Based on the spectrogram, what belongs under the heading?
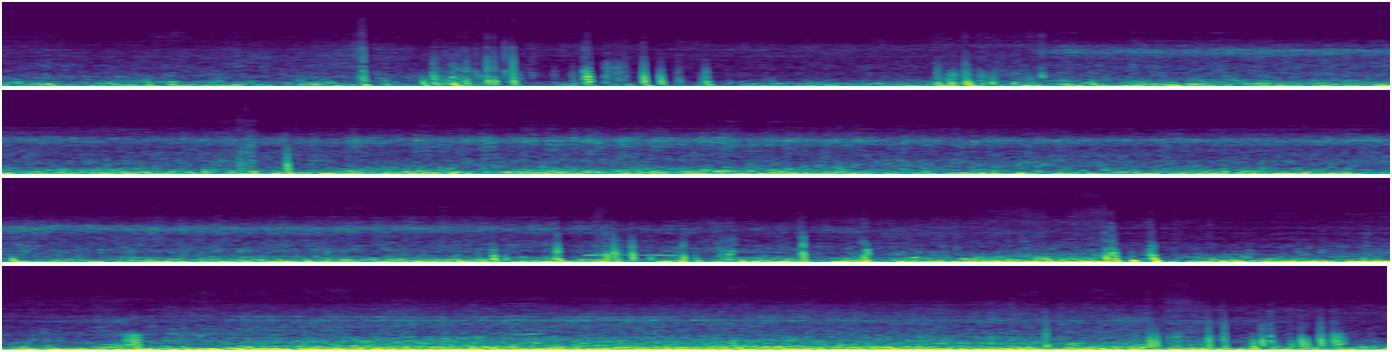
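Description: Freight cars of a mixed freight train rolling past close by: a steady rumble of steel wheels on rail with irregular clicks and clanks, and a high steady squeal for about ten seconds in the middle.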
